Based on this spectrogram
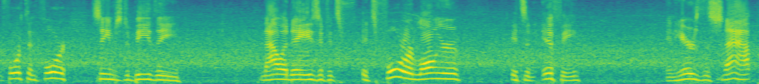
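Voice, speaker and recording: A man with a high, fairly bright voice hosts a sports watch party stream, calling live football play-by-play and often rephrasing as the action develops, with crowd noise behind him.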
